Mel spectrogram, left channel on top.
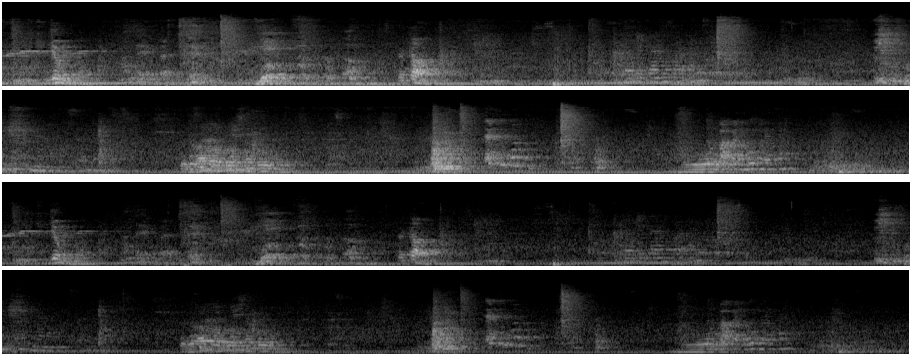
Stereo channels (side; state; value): right; quieter; 8.0 dB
